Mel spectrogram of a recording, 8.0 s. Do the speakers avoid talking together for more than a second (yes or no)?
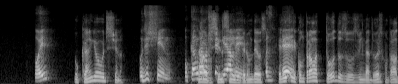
no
